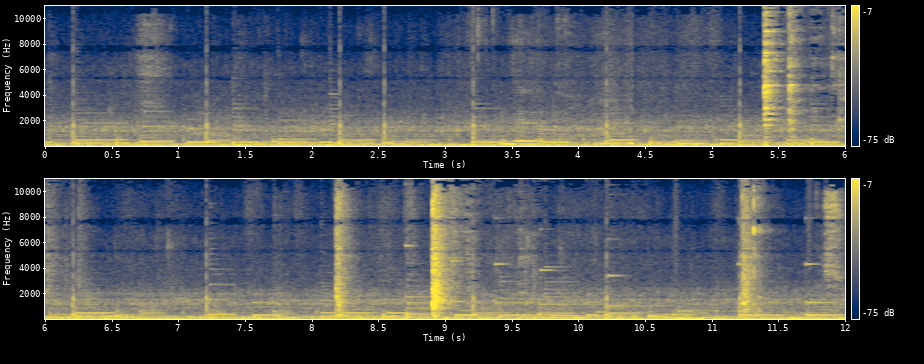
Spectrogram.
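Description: Background music playing, with a few sharp metallic clinks of a metal spoon against a steel plate, the loudest about nine seconds in.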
